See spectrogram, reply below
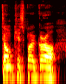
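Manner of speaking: usual speaking voice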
